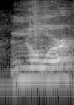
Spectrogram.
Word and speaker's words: Knorr: these are Knorr. The K is silent.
